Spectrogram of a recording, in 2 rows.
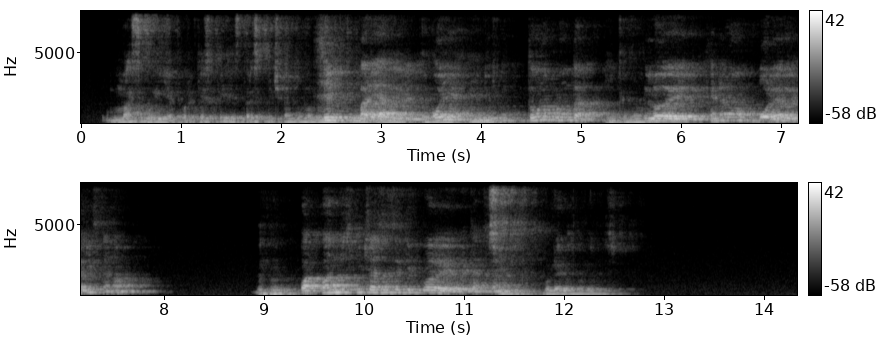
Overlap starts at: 2.4 s

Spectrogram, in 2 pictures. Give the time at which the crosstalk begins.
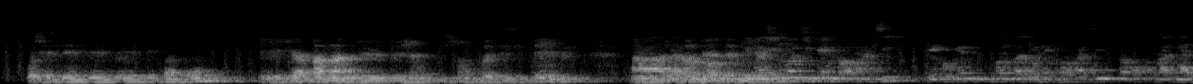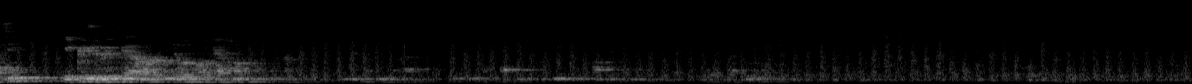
6.3 s

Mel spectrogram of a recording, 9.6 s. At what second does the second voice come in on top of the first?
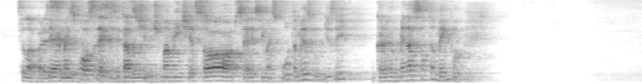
0.7 s

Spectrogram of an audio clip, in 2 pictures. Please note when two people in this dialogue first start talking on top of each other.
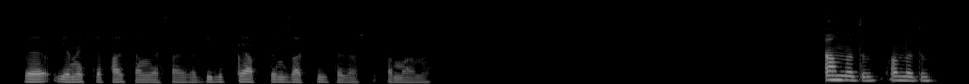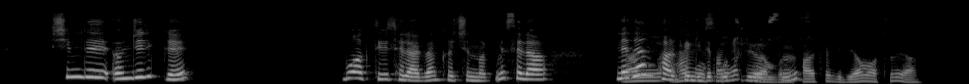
15.9 s

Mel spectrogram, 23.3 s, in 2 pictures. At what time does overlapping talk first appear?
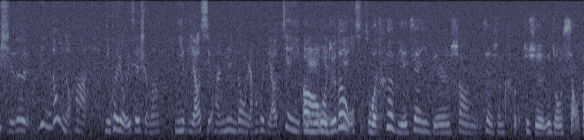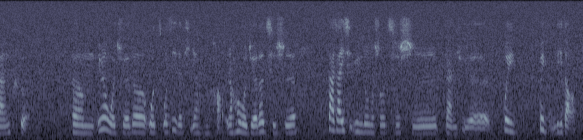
6.0 s

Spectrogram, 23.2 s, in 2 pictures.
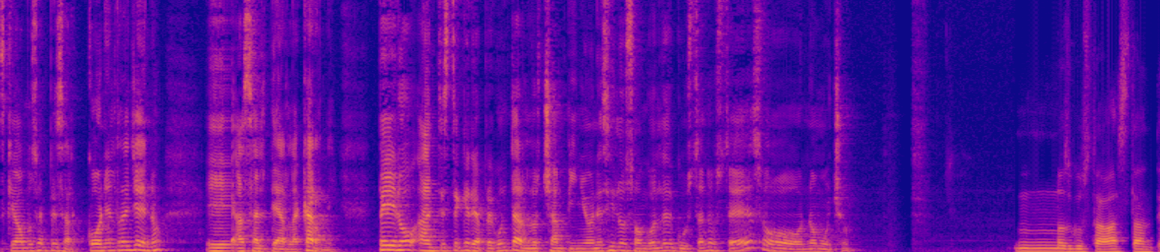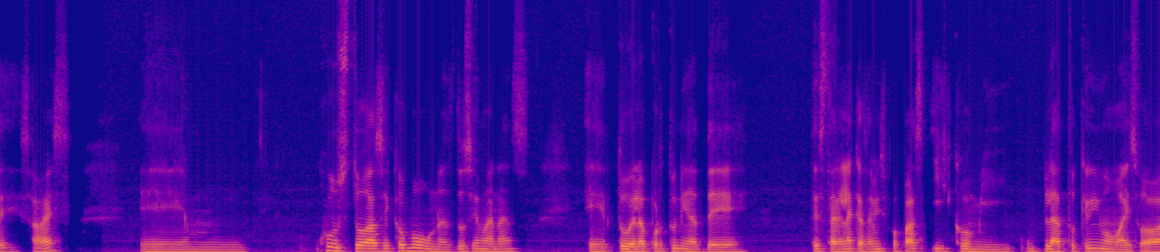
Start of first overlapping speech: none

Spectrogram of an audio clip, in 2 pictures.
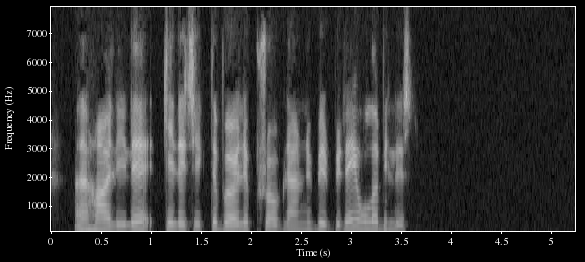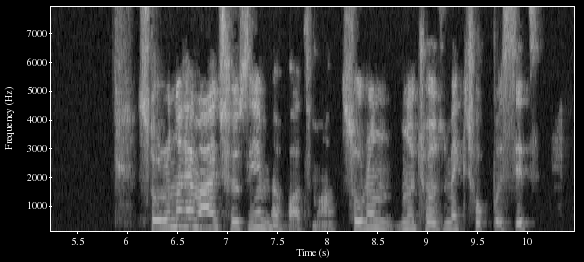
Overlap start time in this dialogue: none

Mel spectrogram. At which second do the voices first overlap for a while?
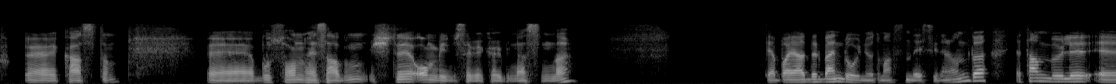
none

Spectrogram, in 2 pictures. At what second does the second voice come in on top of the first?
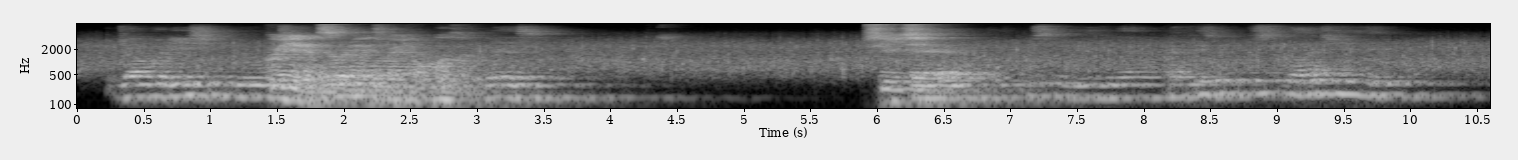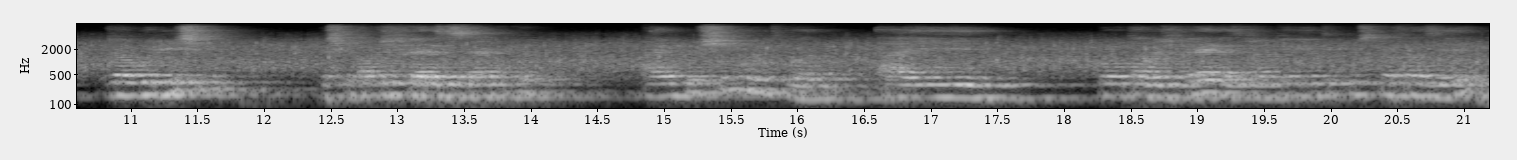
1.4 s

